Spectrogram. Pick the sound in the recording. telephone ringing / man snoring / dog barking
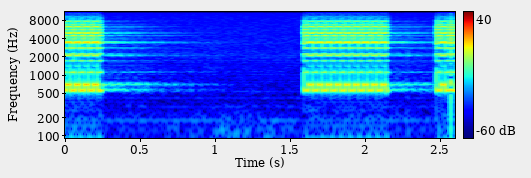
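telephone ringing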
